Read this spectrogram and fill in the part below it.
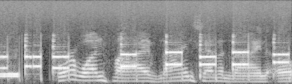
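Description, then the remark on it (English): A quick run of telephone keypad dialing tones as a phone number for Leather Buddies is dialed, short beeps in rapid succession, loud, with a voice blending in among them. “we've been trying to call it now, and we can't get through.”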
